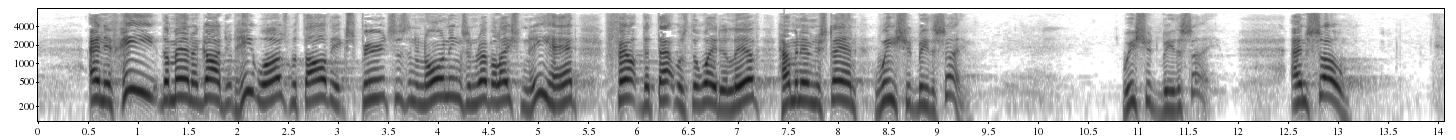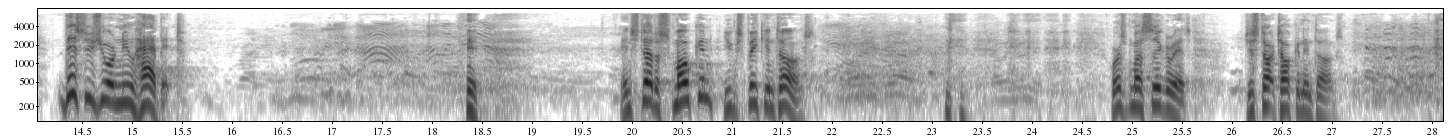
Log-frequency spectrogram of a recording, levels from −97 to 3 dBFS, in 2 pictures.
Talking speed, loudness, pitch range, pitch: 140 wpm, -19 LUFS, 210-295 Hz, 250 Hz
